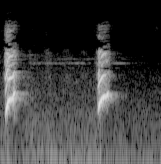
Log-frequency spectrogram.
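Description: A person's voice making two short, high, upward-gliding hiccup-like squeaks, about one and a half seconds apart.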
